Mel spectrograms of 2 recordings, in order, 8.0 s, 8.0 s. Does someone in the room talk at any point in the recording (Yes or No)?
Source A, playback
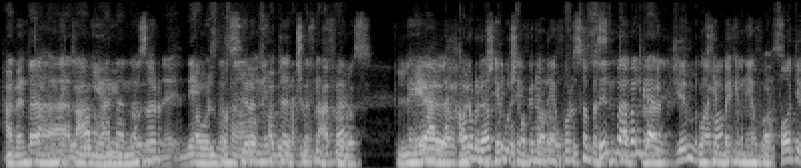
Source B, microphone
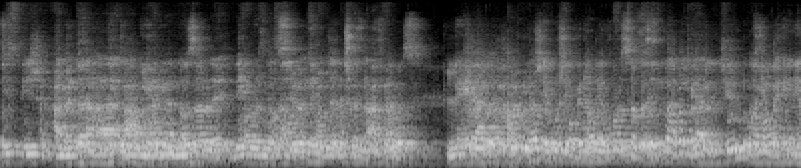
No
